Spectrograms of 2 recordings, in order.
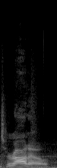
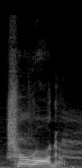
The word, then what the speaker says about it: Toronto: and then he said, say it like a true Torontonian. It's Toronto. So Toronto. really, it's C-H Toronto. U-R-R, C-H. like ch, Toronto. No T at the end. Toronto. C-H-U-R-R-O-N-O. Toronto. Toronto. Toronto. Toronto. Toronto. So that's how you say it.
